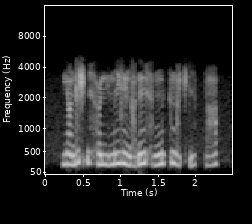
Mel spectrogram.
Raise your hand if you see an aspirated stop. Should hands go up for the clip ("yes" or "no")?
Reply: no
